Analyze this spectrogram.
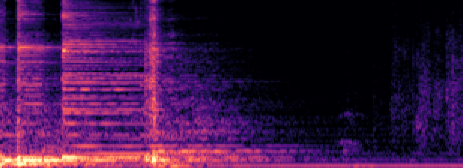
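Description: A guitar chord rings out and fades.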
